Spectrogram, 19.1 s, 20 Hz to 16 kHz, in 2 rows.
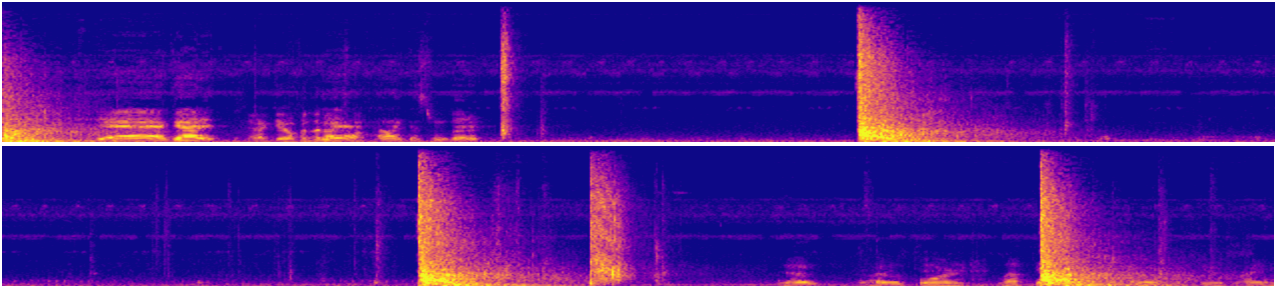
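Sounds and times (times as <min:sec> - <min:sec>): rifle shots echoing: 0:00.0 - 0:01.5, 0:06.4 - 0:08.1, 0:12.6 - 0:14.6, 0:17.3 - 0:18.9.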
